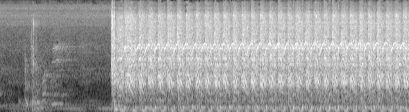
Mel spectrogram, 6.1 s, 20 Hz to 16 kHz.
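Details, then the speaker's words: 1.9 TDI diesel first start during build: loud, even cranking at about four compression pulses a second, never catching; cranks but won't start because fuel feed and return lines were swapped, acting like no crankshaft signal. "j'ai inversé l'allerretour de gazev donc ça pouvait pas démarrer donc ça faisait comme si j'avais pas de pas de signal villebrequin ça faisait ça tournait"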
